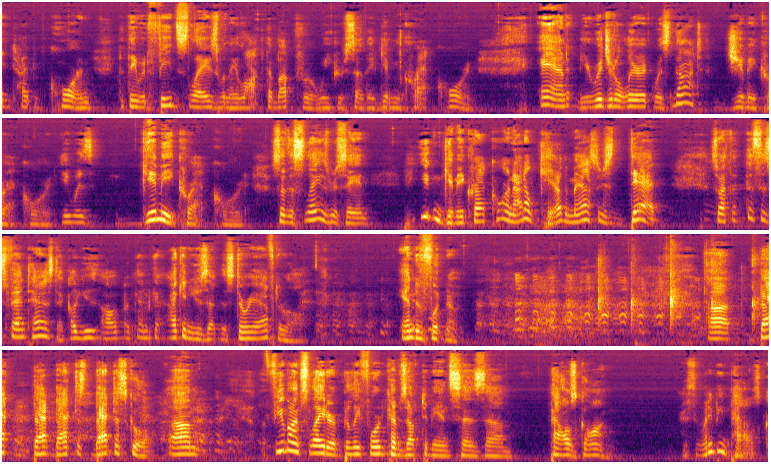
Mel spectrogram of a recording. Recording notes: This story was recorded live on 14 March 2017 at Tiger!Tiger! Tavern in San Diego, California.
